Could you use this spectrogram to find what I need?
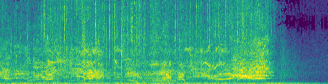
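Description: A horse gallops.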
